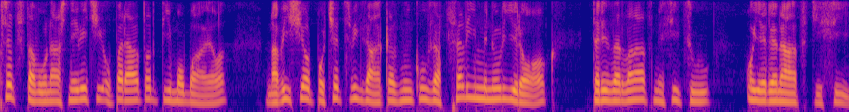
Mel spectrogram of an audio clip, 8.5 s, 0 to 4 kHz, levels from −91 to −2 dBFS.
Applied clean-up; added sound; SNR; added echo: neural separator model SepFormer WHAM!.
